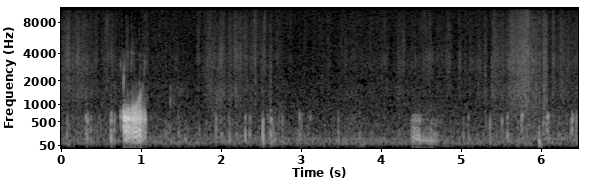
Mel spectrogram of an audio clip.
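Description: A brief loud gurgling growl, then quieter bubbling rumbles from the belly: ordinary hunger growling.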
